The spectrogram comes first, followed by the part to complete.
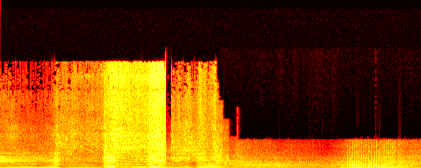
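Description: Dirt bike engines revving, the pitch rising and falling again and again as the throttle is worked. After a cut about four seconds in, another dirt bike's engine runs more steadily and gets louder near the end.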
